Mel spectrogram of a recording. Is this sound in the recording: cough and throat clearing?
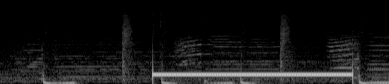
no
